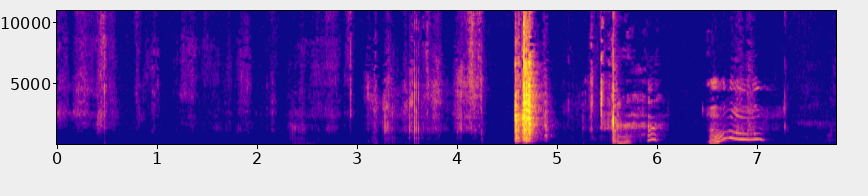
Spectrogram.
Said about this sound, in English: With that intention, we're going to shuffle the cards and choose one. Let's see what we get. Here we go.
